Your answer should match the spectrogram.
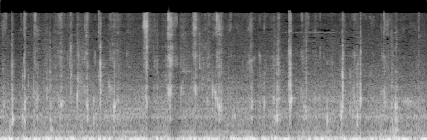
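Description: Close-miked chewing of fresh red chili peppers: irregular crisp crunches and wet mouth clicks, several a second, over a steady low hum.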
